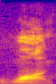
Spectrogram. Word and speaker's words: Wang: Is it Wong? Last name is pronounced Wong? Okay, Garrett Wong.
